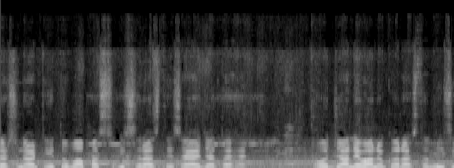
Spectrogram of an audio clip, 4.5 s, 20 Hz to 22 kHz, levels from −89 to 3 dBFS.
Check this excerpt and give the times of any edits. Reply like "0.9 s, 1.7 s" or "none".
none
